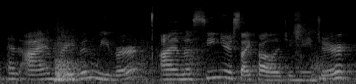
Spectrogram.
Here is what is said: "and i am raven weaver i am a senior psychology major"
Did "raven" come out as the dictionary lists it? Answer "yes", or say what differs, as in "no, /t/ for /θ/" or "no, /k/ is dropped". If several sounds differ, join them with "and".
yes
